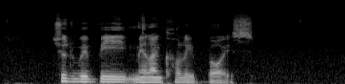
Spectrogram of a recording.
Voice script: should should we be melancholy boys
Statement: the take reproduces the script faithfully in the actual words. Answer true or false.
false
